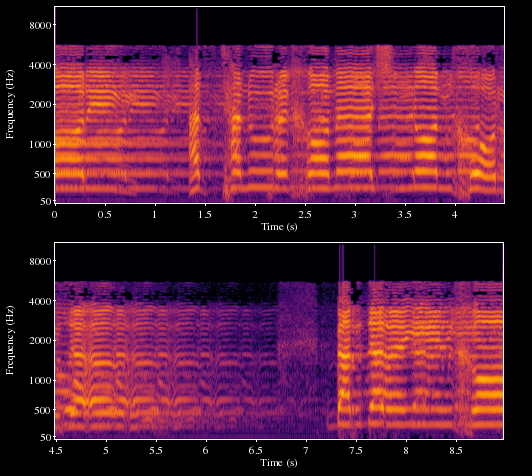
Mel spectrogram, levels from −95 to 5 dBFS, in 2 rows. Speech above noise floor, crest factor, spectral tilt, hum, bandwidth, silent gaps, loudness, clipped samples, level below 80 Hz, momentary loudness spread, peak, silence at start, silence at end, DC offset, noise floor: 32 dB; 18 dB; -4 dB/octave; none; 5.8 kHz; none; -16 LUFS; under 0.1%; -66 dBFS; 12 LU; 0 dBFS; 0 s; 0 s; under 0.1%; -49 dBFS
